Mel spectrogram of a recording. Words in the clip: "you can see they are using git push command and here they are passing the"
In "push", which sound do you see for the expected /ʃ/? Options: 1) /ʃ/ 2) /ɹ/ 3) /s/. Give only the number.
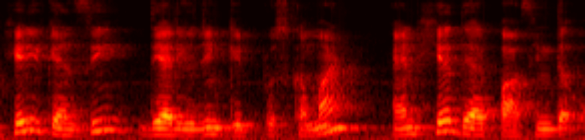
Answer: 3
